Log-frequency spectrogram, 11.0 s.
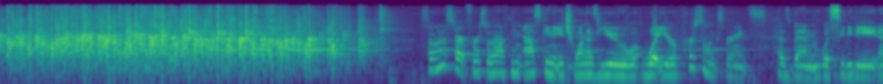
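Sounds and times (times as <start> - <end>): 
audience applause welcoming guests onto a panel: 0.0 - 4.8
speech: 5.8 - 11.0.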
